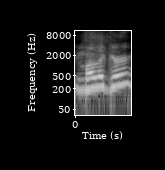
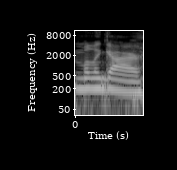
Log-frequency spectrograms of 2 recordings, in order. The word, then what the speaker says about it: Mullingar: Is it Mulligar? How do you say it? Mullingar.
